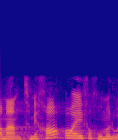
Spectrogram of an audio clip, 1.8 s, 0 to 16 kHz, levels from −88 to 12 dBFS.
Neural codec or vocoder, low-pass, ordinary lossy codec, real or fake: none; 7.2 kHz; none; real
